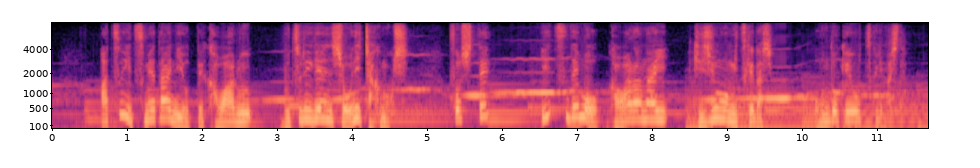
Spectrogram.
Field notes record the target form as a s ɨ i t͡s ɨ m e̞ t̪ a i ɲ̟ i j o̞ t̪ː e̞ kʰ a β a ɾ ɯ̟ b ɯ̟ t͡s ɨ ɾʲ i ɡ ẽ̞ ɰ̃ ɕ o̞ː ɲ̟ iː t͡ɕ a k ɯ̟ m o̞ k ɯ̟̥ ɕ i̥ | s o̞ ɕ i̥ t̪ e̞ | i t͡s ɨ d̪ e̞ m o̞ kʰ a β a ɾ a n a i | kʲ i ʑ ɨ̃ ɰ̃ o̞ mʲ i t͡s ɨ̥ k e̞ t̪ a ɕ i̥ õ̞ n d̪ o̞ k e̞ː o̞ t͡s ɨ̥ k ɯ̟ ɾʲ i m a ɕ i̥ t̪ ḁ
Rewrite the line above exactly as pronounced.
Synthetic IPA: a t͡s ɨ i t͡s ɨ m e̞ t̪ a i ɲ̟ i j o̞ t̪ː e̞ kʰ a β a ɾ ɯ̟ b ɯ̟ t͡s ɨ ɾʲ i ɡ ẽ̞ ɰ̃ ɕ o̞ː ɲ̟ i t͡ɕ a k ɯ̟ m o̞ k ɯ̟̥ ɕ i̥ | s o̞ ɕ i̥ t̪ e̞ | i t͡s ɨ d̪ e̞ m o̞ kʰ a β a ɾ a n a i | kʲ i ʑ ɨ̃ ɰ̃ o̞ mʲ i t͡s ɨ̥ k e̞ d̪ a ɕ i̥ õ̞ n d̪ o̞ k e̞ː o̞ t͡s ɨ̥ k ɯ̟ ɾʲ i m a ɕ i̥ t̪ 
